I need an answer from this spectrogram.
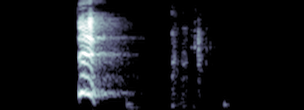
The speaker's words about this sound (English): Yawns and hiccups. We've got all the sound effects tonight.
